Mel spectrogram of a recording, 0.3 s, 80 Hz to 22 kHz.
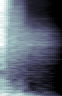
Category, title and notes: Instrument samples > Percussion
This tom is part of the Tama Star Classic Bubinga Tomset (every tom is in my tom folder). I uploaded the attacked and unattacked (without attacks) files. • tom 1 (hightom): 9×10" Tama Star Classic Bubinga Quilted Sapele • tom 2 (midtom): 10×12" Tama Star Classic Bubinga Quilted Sapele • tom 3 (lowtom): 14×14" Tama Star Classic Bubinga Quilted Sapele • floor 1 (lightfloor): 16×16" Tama Star Classic Bubinga Quilted Sapele → floor 2 (deepfloor): 14×20" Tama Star Classic Bubinga Gong Bass Drum tags: tom tom-tom Tama-Star Tama bubinga sapele 16x16-inch 16x16-inches bubinga death death-metal drum drumset DW floor floortom floortom-1 heavy heavy-metal metal pop rock sound-engineering thrash thrash-metal unsnared Pearl Ludwig Majestic timpano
